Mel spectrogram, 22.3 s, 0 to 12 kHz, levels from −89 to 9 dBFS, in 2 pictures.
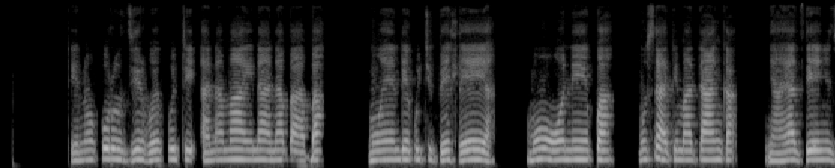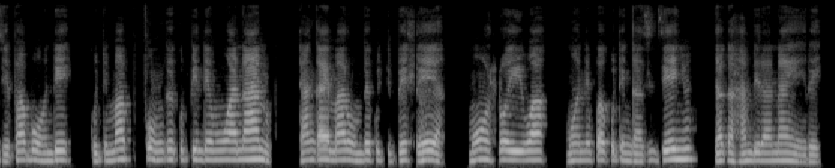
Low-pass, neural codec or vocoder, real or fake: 10.8 kHz; none; real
